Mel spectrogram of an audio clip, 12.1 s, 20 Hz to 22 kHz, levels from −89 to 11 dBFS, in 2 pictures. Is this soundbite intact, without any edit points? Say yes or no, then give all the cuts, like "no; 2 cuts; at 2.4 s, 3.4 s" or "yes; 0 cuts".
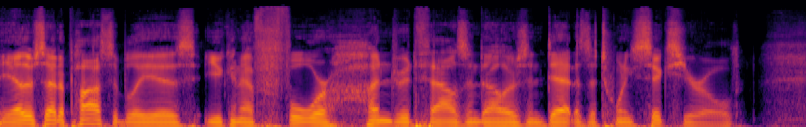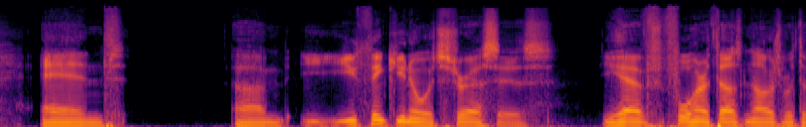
yes; 0 cuts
